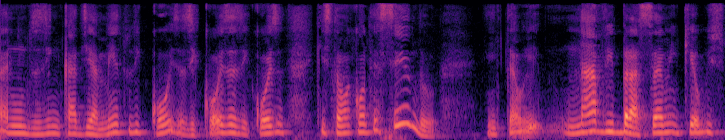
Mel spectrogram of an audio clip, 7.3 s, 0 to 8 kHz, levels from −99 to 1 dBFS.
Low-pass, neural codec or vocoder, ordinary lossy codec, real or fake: 7.2 kHz; none; AAC, 32 kbps; real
